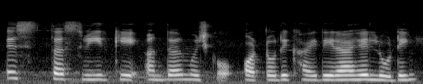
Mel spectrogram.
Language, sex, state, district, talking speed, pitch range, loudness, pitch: Hindi, female, Madhya Pradesh, Bhopal, 170 wpm, 210-225 Hz, -15 LUFS, 220 Hz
